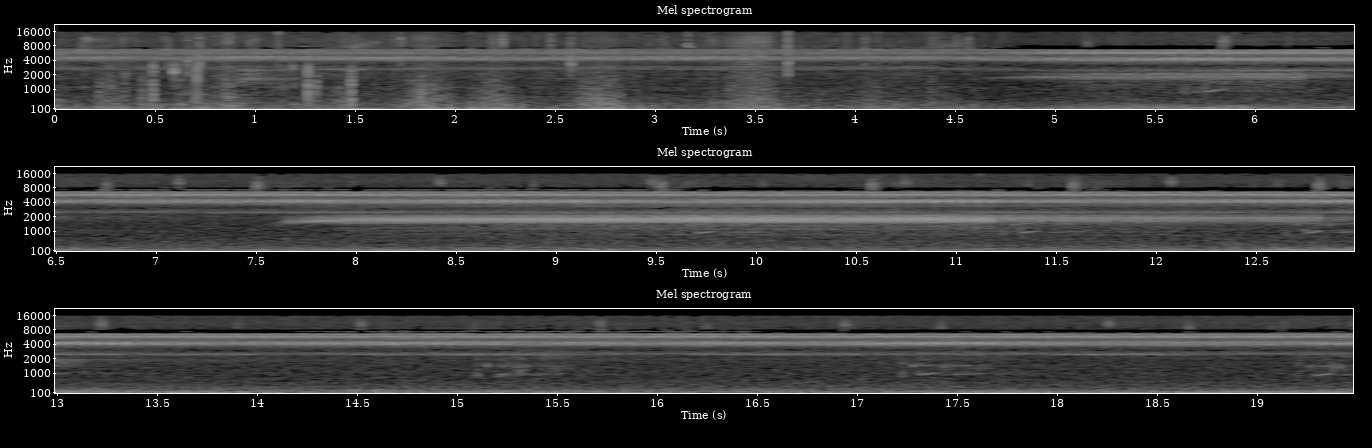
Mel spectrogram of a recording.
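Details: Thousands of tiny wild frogs calling together in spring, frog season, in Rio la Venta Canyon, Chiapas, Mexico: steady shrill high-pitched tones layered without pause, a louder whistled tone swelling in midway, scattered clicks and rustling early on.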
